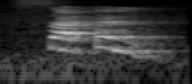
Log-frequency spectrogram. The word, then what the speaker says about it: subtle: Subtle. It is subtle. Letter B is silent here.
